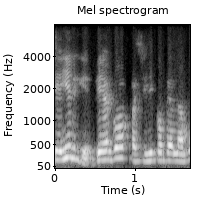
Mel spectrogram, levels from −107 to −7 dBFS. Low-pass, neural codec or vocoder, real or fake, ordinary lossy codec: 7.2 kHz; vocoder, 22.05 kHz, 80 mel bands, Vocos; fake; Opus, 16 kbps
